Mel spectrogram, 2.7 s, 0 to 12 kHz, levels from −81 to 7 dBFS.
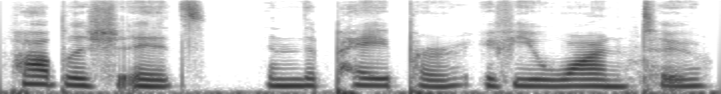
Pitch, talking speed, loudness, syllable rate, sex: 210 Hz, 200 wpm, -19 LUFS, 4.6 syllables/s, female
